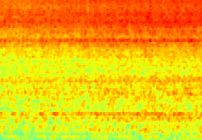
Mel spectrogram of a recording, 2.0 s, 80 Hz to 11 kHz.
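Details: 2006 Honda Odyssey EX-L (RES) V6 idling after a valve adjustment and downstream O2 sensor replacement. Steady, even hum with a soft hiss and no misses or knocks. Normal idle.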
